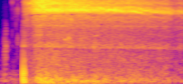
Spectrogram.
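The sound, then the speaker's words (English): A snake gives one sustained, sharp hiss that starts abruptly and holds steady for nearly two seconds, loud, with no voices. “Hear the snake's hiss.”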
